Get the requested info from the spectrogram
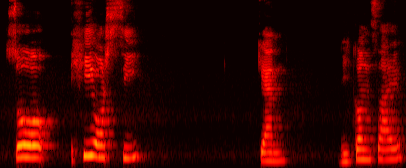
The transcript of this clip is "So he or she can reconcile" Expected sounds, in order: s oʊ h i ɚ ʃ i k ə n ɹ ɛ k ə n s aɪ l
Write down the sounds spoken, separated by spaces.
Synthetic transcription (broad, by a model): s oʊ h i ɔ s i k ə n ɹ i k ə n s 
